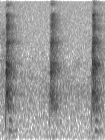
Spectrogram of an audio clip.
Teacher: This is a voiceless sound, which means the vocal cords are not engaged when making this sound. The vocal cords in your throat are not used. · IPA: /p/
